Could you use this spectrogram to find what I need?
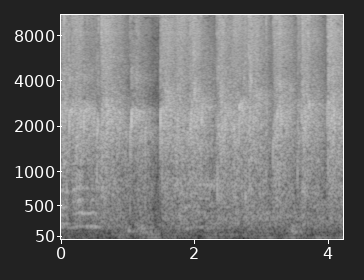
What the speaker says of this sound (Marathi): जोरदार पुन्हा एकदा टाळ्या यांच्यासाठी झाल्या पाहिजे।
